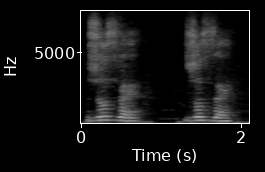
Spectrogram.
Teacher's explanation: Esta S cambia a fonética para Z.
